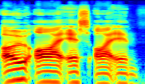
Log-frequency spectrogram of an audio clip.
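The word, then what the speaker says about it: Oisín: Well, his is spelled OISIN. Oisin. I think it's Ocean.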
